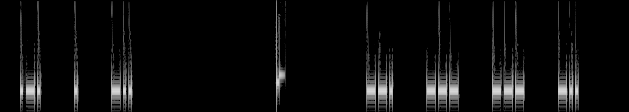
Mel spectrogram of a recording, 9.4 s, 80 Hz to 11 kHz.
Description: Morse code, heard as a keyed tone, about 28 wpm, spaced as for 13 wpm, 690 Hz. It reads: RED GOOD
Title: 4x Character Spacing - Top 500 Words - 28wpm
